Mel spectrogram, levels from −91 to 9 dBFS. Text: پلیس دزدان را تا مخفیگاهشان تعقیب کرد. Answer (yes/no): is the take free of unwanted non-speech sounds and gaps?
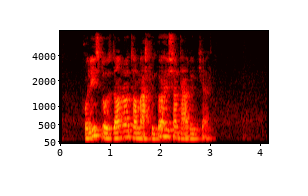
yes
